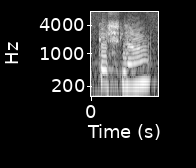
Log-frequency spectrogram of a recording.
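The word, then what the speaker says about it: Koechlin: Although you don't pronounce it right, but you're right. Kuchlan and Mugier.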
